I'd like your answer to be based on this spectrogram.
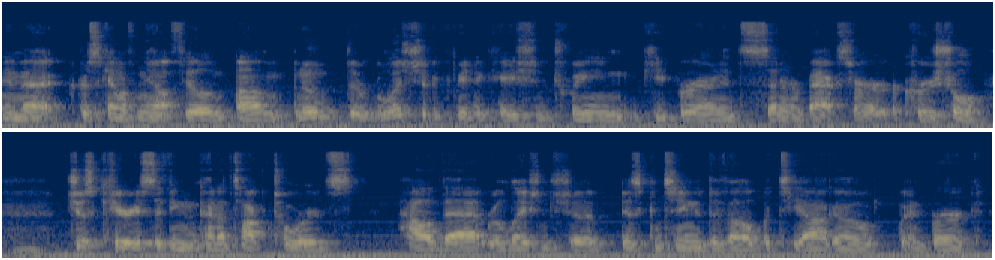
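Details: Adult male; normal voice.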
